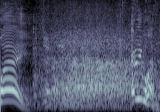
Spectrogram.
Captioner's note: studio audience laughing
